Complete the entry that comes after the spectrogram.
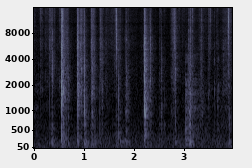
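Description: Tarot cards shuffled by hand, a quick irregular run of soft slaps and riffles, close but faint, with no voice over it.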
